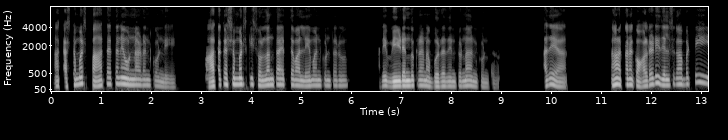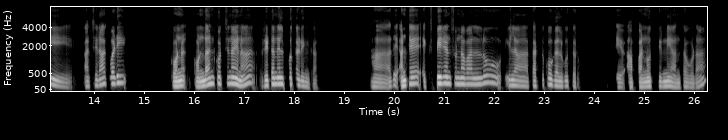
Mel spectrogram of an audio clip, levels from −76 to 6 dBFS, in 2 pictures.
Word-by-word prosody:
ఆ - - 0
కస్టమర్స్ 160 +10 0
పాతతనే 175 +7 +1
ఉన్నాడనుకోండి. 145 -8 -2 0.7
పాత 120 +3 +3
కస్టమర్స్‌కి 170 0 +1
సొల్లంతా 150 +3 +1
చెప్తే 155 +1 -5
వాళ్ళేమనుకుంటారు. 140 0 -2 0.7
"అరే 135 +1 -2
వీడెందుకురా 135 +2 +5
నా - - 0
బుర్ర 115 +1 0
తింటున్నా" 125 +2 -2
అనుకుంటారు. 100 -5 -9 1.0
అదే 165 +3 0 1.2
ఆ! - - +8 0.2
తనకు 160 -4 +1
ఆల్రెడీ 160 +10 +1
తెలుసు 145 +3 0
కాబట్టి, 175 +6 -4 0.9
ఆ - - -1
చిరాకు 155 +5 -1
పడి 205 +2 +3 1.0
కొన 125 +1 +7 0.3
కొనడానికి 145 +11 +4
వచ్చినయన 180 -6 +4 0.5
రిటర్న్ 175 +5 +4
ఎళ్ళిపోతాడు 170 -5 -1
ఇంక. 100 - -9 1.2
ఆ! 110 -1 -2 0.2
అదే. 145 +5 -4
అంటే 140 +7 +5 0.3
ఎక్స్పీరియన్స్ 190 -1 +4
ఉన్నవాళ్ళు, 175 +2 +1 0.5
ఇలా 140 -1 +1 0.3
తట్టుకోగలుగుతారు. 130 -3 -3 0.8
యాహ్! 105 -2 -6
ఆ - - +1
పని 110 +1 +1
ఒత్తిడిని 120 +1 -2
అంతా 100 +2 -7
గూడా. 105 +4 -7
140 Hz, 100 wpm, -22 LUFS, 125-170 Hz, 1.2 s, ఆ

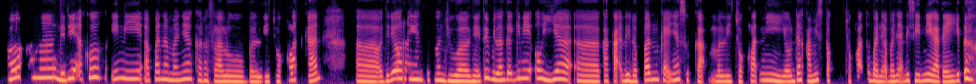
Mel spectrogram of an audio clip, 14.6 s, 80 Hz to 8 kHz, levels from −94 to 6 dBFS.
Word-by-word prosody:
heeh, 315 +1 +1 0.2
jadi 235 +5 +3 0.2
aku 315 - -3 0.3
ini, 285 +2 0 0.3
apa 240 +4 -4
namanya, 240 +1 +1
karena 210 -1 -1
selalu 185 -1 +1 0.3
beli 175 -1 -1
coklat 225 +6 -3 0.2
kan, 225 +7 +1 0.6
eee, 180 -2 +1
jadi 205 +7 +1
orang 280 -2 -3
yang 250 - +4
tukang 230 -1 +1
jualnya 190 -1 +4
itu 300 - -1
bilang 230 -1 +4
kayak 235 0 -1
gini, 295 +1 +1
"Oh 290 - +1
iya," 245 +1 +2
eee, 190 -2 +1
"kakak 195 0 -3
di 210 - +4
depan 225 +6 +1
kayaknya 225 +2 0
suka 230 -6 -5 0.2
beli 185 0 0
coklat 190 +2 -4
nih, 220 -5 +2
ya - - 0
udah 235 +5 +1
kami 195 +4 +3
stok - - -7 0.2
coklat 190 - -7
tuh 230 - -4
banyak-banyak 185 +2 0
di - - +2
sini," 210 +1 +1
katanya 175 0 +1 0.2
gitu, 285 - +4
215 Hz, 175 wpm, -19 LUFS, 190-245 Hz, 0.6 s, yang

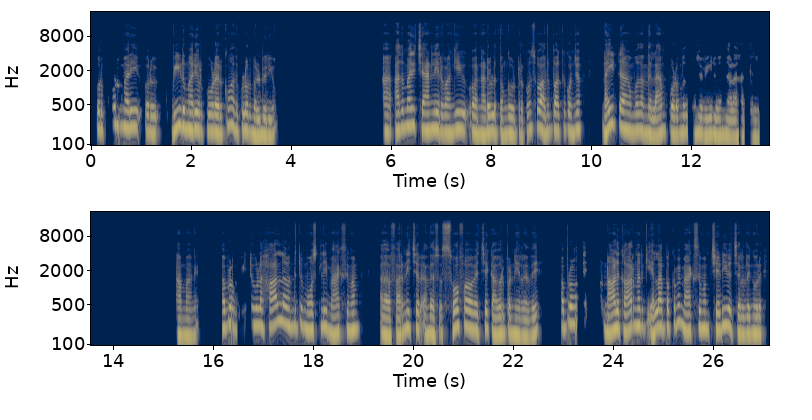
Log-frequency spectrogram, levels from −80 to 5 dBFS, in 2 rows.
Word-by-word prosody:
ஒரு 185 - +1
கூட 230 -1 -3
மாரி 195 +1 +3 0.3
ஒரு 160 -1 +1 0.4
வீடு 205 +2 +4
மாரி 180 0 +4
ஒரு 170 - -5
கூட 170 0 +2
இருக்கும். 185 +9 -3
அதுக்குள்ள 170 -1 0
ஒரு 160 - -2
பல்ப் 140 +1 +3
எரியும். 140 +5 -2 2.1
ஆ. - - 0 0.2
அது 180 +2 +1
மாரி 210 +1 +3
சேன்லியர் 180 -1 +2
வாங்கி 160 +3 +1 0.3
வ 165 - +3
நடுவுல 155 +2 +3
தொங்க 145 +1 0
விட்டிருக்கோம். 145 +4 -3
சோ 200 - -7
அது 160 +1 0
பாக்க 175 +1 -2
கொஞ்சம் 175 +3 0 0.5
நைட் 220 +5 +1
ஆகும்போது 175 -1 +1
அந்த 155 -1 +2
லாம்ப் 155 +3 -1
போடம்போது 155 +2 0
கொஞ்சம் 155 -2 0
வீடு 145 +1 +2
வந்து 140 0 0
அழகா 135 +1 -2 0.2
தெரியும். 130 0 -5 2.0
ஆமாங்க. 140 0 0 0.6
அப்புறம் 205 0 0
வீட்டுக்குள்ள, 215 +1 -2
ஹால்ல 235 +5 +2
வந்துட்டு 205 +1 -3
மோஸ்ட்லி 180 +3 0
மேக்ஸிமம் 175 +4 0 0.5
அ - - +1 0.2
பர்னிச்சர் 180 +5 0
அந்த 155 0 +3
ஸோ 155 - -6 0.2
சோஃபாவை 200 +1 +2
வச்சே 170 +3 -2
கவர் 150 +1 +3
பண்ணிர்றது. 145 -2 +1 0.5
அப்புறம் 230 +4 +2
வந்து, 470 - -16 0.3
அ - - -20
4 180 +4 +5
கார்னருக்கு 200 +3 0
எல்லா 195 +5 +4
பக்கமே 220 +5 -2
மேக்ஸிமம் 185 +2 0
செடி 185 +3 +2
வச்சர்றதுங்க. 155 -3 0
ஒரு 150 - +1
170 Hz, 135 wpm, -23 LUFS, 150-195 Hz, 2.1 s, 4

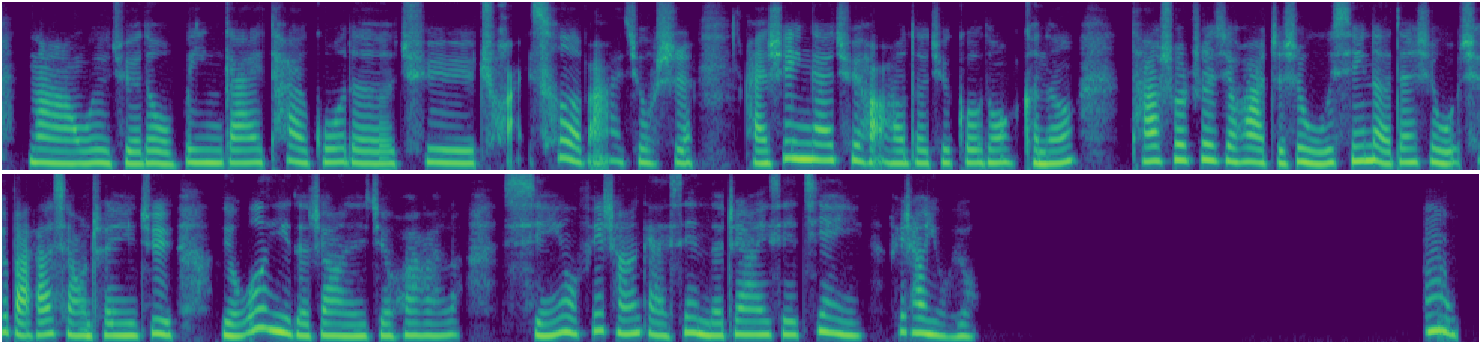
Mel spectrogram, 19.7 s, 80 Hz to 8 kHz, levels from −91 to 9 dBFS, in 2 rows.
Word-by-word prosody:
那 215 -3 +1
我 210 +2 0
也 215 - +1
觉 205 0 -1
得 210 0 +1
我 200 - 0
不 190 +3 -7
应 220 -1 +2
该 220 0 -1
太 230 +1 -3
多 225 +2 -3
地 205 -2 -1
去 215 0 -1
揣 - - -6
测 280 -6 -1
吧。 245 +2 -5
就 225 -1 -4
是， 210 +1 -3 0.3
还 210 - 0
是 210 +8 +1
应 280 -1 +7
该 265 -1 +3
去 265 0 -2
好 225 - 0
好 210 -1 0
地 215 0 -2
去 220 +1 -4
沟 220 0 -2
通。 220 0 -1
可 210 - -1
能 210 +4 +3 0.4
他 245 0 +3
说 265 +2 +2
这 265 +1 +1
句 250 0 -2
话 230 -1 +2
只 210 0 -2
是 235 - 0
无 210 -2 +4
心 250 +3 +2
的， 230 -5 +3
但 230 +3 -1
是 235 +1 -3
我 210 -1 +1
却 265 +4 -3
把 215 -6 +3
它 220 +2 +1
想 215 -4 0
成 205 +1 0
一 205 - +3
句 220 0 0 0.3
有 205 -3 +3
恶 320 +6 0
意 280 -4 +6
的 210 -2 +1
这 200 +2 -1
样 200 -1 +2
的 195 - +2
一 - - +2
句 195 +2 -2
话 210 +1 -2
来 205 0 -2
了。 215 +2 -4 0.3
行， 215 +3 0
我 250 - +1
非 285 +5 -4
常 250 -3 0
感 225 -5 -2
谢 250 +7 -1
你 225 - +5
的 205 0 +2
这 225 +3 -4
样 220 -1 +1
一 - - +1
些 220 0 -2
建 255 +3 0
议， 205 -1 -1 0.2
非 270 - -6
常 255 -2 +2
有 205 -5 +1
用。 190 0 -3 3.0
嗯。 275 -5 +2
220 Hz, 250 characters per minute, -18 LUFS, 205-245 Hz, 3.0 s, 应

